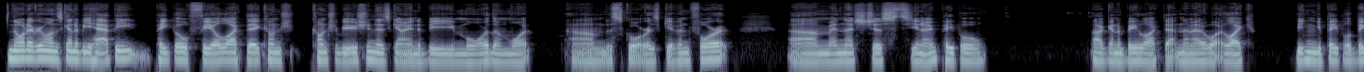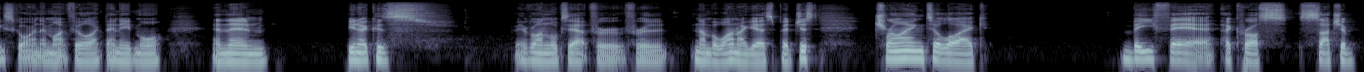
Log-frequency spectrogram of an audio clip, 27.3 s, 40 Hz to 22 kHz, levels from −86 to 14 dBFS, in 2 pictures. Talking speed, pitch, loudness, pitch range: 180 wpm, 110 Hz, -21 LUFS, 105-120 Hz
